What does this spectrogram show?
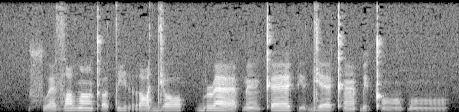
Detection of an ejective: present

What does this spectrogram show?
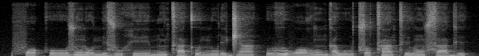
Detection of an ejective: present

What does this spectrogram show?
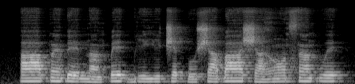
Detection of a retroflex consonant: absent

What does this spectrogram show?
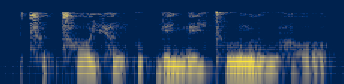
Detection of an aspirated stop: present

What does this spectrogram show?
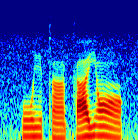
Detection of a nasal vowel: present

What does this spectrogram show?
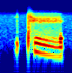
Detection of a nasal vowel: absent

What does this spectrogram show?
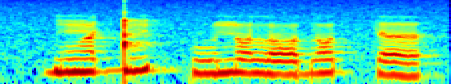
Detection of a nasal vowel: present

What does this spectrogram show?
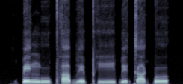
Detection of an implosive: present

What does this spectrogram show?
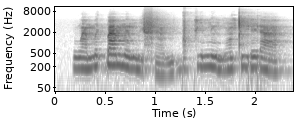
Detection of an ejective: absent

